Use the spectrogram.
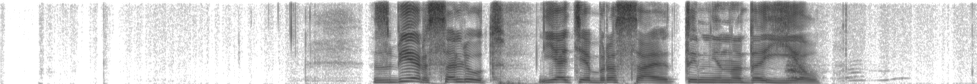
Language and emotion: Russian, angry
